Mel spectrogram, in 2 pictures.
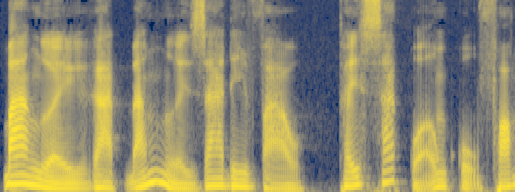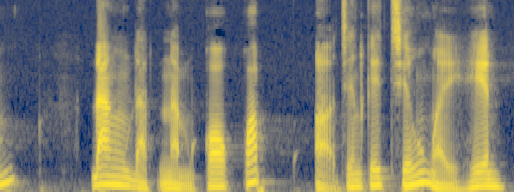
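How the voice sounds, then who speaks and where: A man narrating a ghost story in an expressive, dramatic way. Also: lowish voice, moderate pace, no echo, clean studio sound.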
